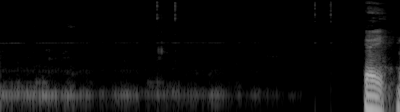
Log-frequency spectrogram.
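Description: A few faint computer keyboard key clicks in two pairs as text is typed, in an otherwise quiet room.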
